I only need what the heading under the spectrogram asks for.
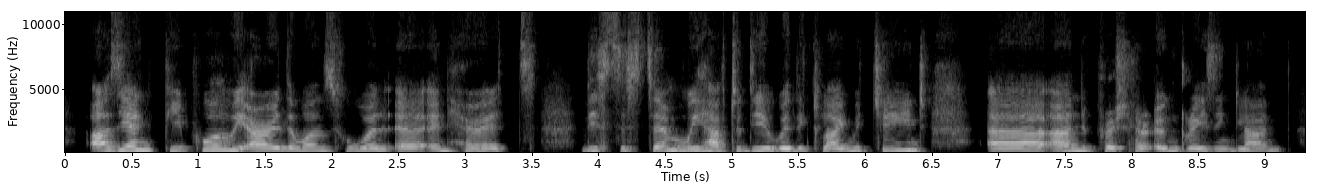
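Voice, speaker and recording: A woman speaks in a fairly high voice with an Arabic accent and fairly even intonation. The background is quiet. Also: moderate pace. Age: 20s. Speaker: young pastoralist advocate. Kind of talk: webinar talk. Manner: halting.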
